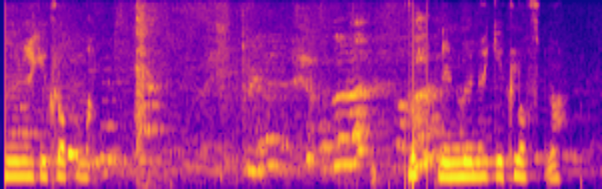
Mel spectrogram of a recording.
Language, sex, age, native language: Icelandic, female, 8, Icelandic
